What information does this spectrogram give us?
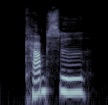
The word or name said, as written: kampsvede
